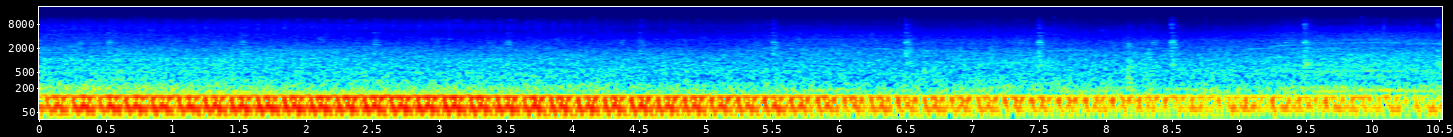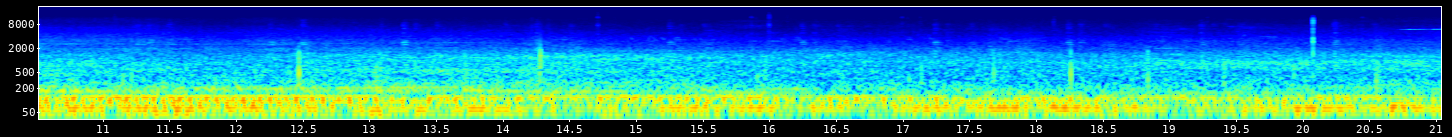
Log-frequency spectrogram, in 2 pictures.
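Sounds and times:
vehicle engine idling: 0.0 - 21.0.

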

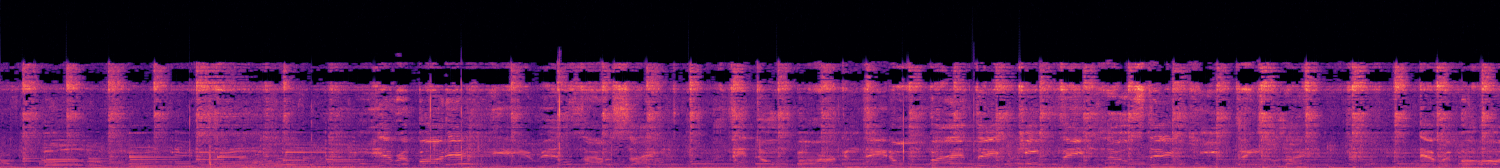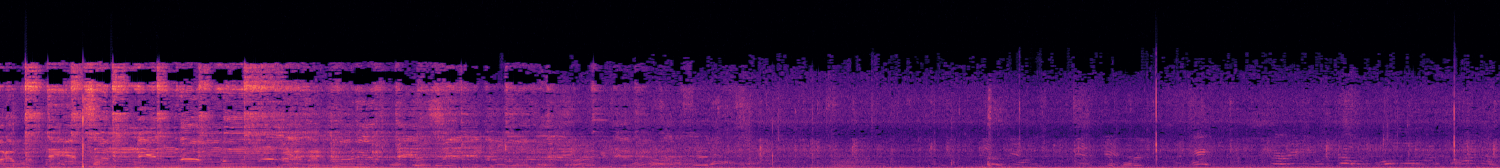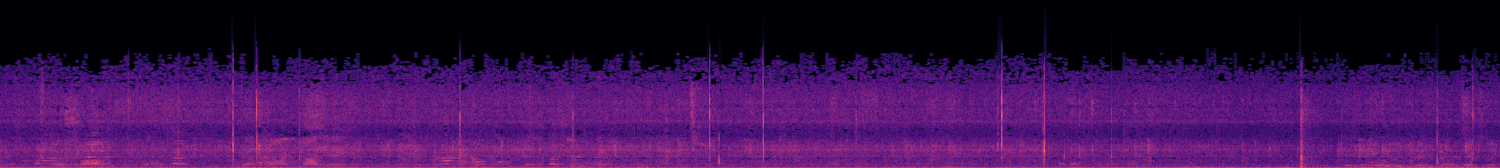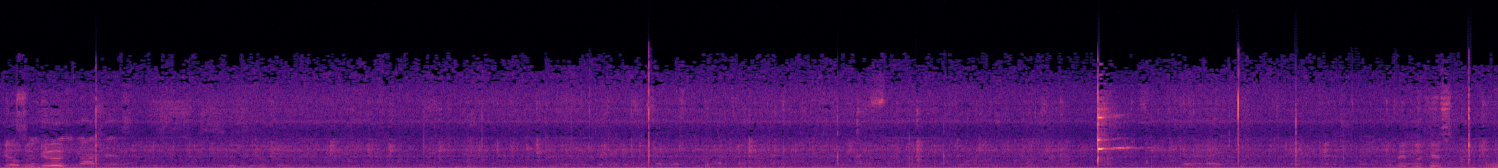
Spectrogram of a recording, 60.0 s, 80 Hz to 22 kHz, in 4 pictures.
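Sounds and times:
faint voices calling: 0.0 - 38.8
wind buffeting microphone: 0.0 - 59.9.

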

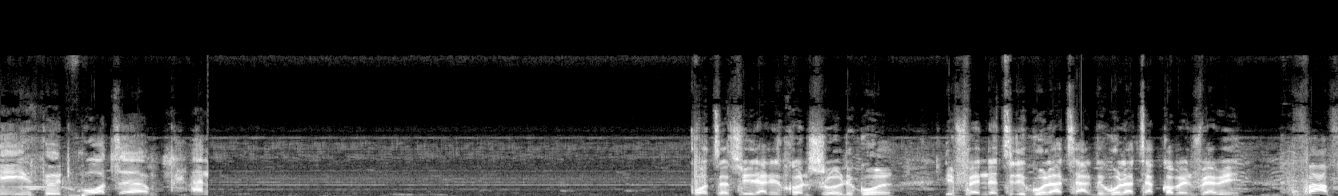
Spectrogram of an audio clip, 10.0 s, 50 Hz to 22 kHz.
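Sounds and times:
thin steady tones: 0.0 - 10.0.

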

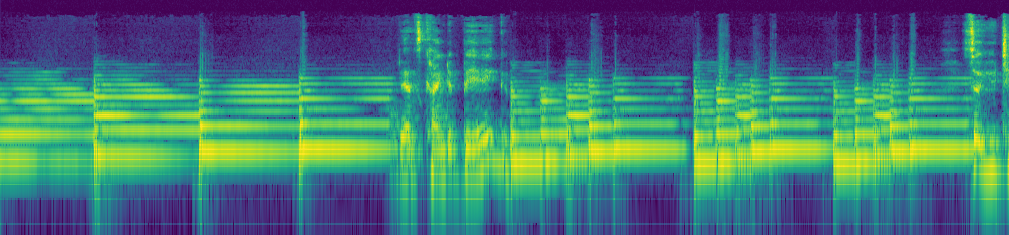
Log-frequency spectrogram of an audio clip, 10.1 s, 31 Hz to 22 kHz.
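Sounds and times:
piano single notes rising: 0.0 - 9.8.

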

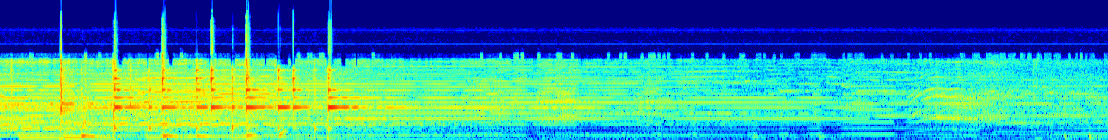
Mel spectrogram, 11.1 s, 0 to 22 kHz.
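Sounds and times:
drone of held notes: 0.0 - 11.0.

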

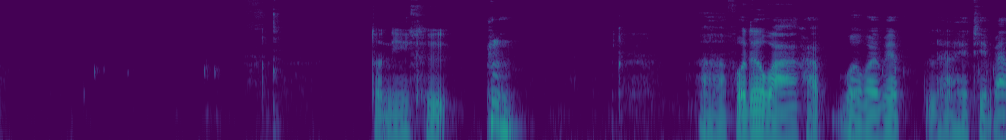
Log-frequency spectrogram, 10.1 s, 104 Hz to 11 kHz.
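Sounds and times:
man speaking: 3.7 - 5.2, 7.0 - 10.0.

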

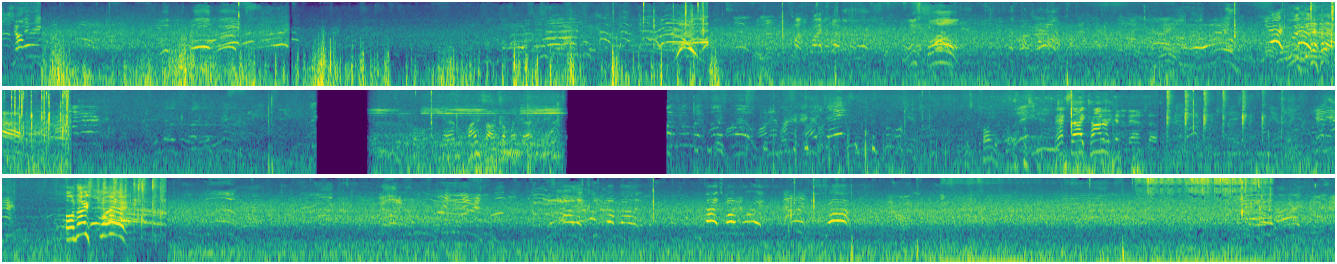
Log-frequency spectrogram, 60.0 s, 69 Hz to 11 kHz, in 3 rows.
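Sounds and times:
open-air background noise: 0.0 - 24.7, 30.0 - 59.9
spectators shouting and cheering: 7.5 - 10.6, 40.8 - 57.4.

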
